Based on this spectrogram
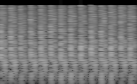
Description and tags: Machine Gun Burst
burst, machinegun, shot, shooting, akm, bullets, machine-gun-burst, machine-gun, gun, weapon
